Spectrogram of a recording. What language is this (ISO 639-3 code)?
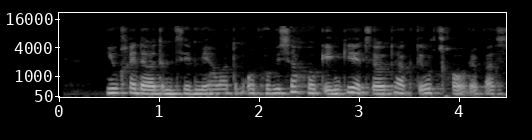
kat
